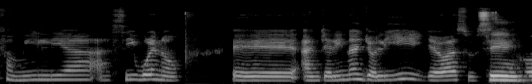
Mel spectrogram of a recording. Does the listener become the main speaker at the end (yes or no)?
no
